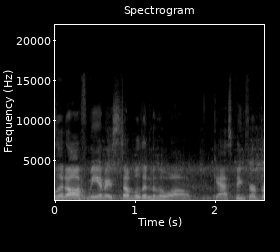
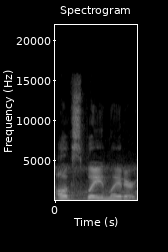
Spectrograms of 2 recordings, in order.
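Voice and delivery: ordinary talk, nothing marked

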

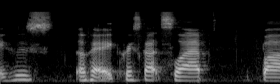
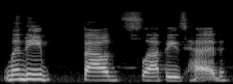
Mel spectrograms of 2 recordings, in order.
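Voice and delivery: ordinary talk

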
